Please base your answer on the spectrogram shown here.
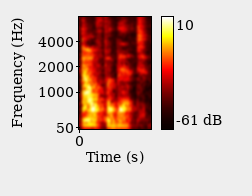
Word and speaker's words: alphabet: This word is alphabet.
